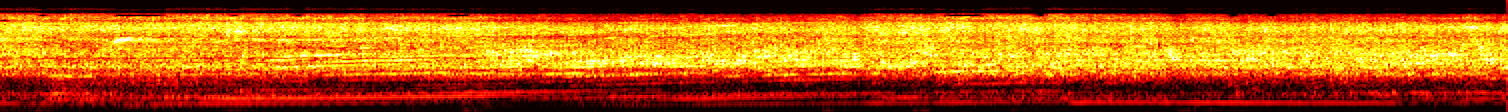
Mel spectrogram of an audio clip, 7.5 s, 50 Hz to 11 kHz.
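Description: Heavy wind rush on the microphone at track speed over a Kawasaki Z750's inline-four engine, whose note slowly climbs in pitch under acceleration.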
